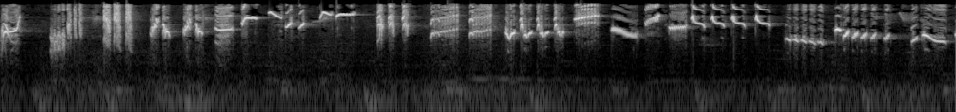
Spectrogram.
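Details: Orange-headed thrush in vigorous song: a fast, varied stream of sharp high chirps, whistled slurs and rapid trills, notes tumbling one after another with brief pauses, loud and clear against a quiet background.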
